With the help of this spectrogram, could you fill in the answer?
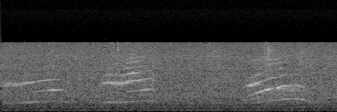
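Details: Domestic cat offered for sale, giving three drawn-out harmonic meows about two seconds apart, each bending up and then sliding down. The last one is the loudest. A steady low hiss runs underneath.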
